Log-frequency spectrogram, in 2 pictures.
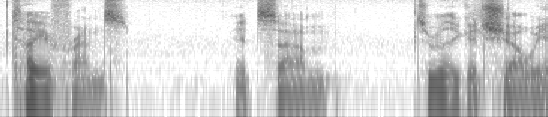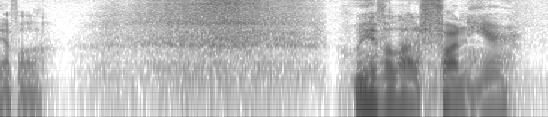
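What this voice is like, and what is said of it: Sad, downcast voice. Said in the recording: “You sound so sad. ... Doesn't sound like it ... by the sound of your voice is ... It's very depressing.”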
